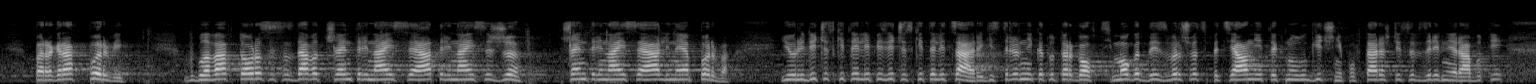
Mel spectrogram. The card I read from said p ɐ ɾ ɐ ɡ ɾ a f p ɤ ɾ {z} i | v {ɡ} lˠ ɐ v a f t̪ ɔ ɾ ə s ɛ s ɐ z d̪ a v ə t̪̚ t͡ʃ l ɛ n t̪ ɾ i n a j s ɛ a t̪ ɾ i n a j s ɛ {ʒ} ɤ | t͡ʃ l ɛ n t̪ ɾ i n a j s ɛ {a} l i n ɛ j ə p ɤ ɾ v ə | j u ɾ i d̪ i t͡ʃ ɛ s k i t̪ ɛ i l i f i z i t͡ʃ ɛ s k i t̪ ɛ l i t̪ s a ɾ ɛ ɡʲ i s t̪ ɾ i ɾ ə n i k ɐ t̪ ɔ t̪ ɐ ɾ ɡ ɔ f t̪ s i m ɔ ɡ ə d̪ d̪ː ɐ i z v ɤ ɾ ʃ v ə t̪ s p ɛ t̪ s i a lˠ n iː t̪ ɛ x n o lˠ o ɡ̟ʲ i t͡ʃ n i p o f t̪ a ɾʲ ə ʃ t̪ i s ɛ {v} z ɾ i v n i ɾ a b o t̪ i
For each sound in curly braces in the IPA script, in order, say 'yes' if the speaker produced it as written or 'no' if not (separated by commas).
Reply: no, yes, yes, yes, yes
